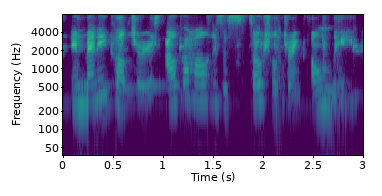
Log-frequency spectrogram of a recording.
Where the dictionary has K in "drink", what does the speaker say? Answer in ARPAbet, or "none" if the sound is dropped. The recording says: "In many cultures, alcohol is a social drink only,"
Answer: K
